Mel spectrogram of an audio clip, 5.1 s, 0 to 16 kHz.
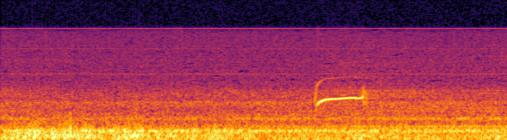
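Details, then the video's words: Little owl calling from a nest box on a live camera, 28 January 2015, and getting an answer from another owl: a single drawn-out whistled note that quickly sweeps upward and then holds level for about half a second, over a steady low rumble. "Steenuil roept en krijgt antwoord"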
